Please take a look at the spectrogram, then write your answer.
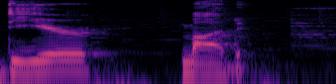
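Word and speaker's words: Diarmuid: mud I'm pretty sure his name is literally just pronounced deer mud I'm not the one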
